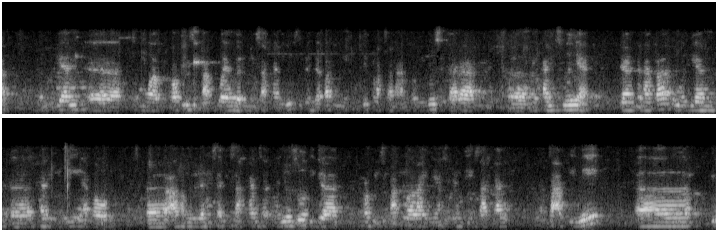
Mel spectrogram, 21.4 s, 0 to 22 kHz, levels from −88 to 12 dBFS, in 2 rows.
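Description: The level pumps and flutters through the whole clip, with held and fading sound sinking while sharp onsets come through, a swing of around 15 dB. This is a noise suppressor applied to music or sounds: a speech-tuned suppressor treats steady tones and decays as noise and turns them down. The sound cut by the noise suppressor is clearest at 0.12–0.84 s, 1.81–7.6 s, 8.95–9.3 s, 10.69–12.89 s, 14.05–20.22 s and 21.18–21.36 s, where sustained parts drop by up to about 11 dB and their tails are clipped short. This is all heard through a call path whose band stops at 8 kHz.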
